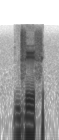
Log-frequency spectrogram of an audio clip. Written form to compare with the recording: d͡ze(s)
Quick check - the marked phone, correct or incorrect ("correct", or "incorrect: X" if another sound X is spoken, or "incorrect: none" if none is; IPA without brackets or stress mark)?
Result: correct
